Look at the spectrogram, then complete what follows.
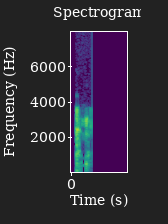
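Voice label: Police Northwest District Tactical 1, p25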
